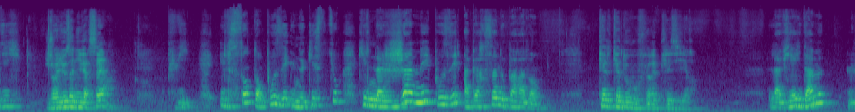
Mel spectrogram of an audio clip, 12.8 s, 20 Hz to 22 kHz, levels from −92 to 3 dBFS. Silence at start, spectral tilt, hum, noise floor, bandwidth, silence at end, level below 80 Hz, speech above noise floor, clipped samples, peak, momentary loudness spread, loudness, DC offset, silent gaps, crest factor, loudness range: 0 s; -6.5 dB/octave; none; -61 dBFS; 17 kHz; 0 s; -62 dBFS; 32 dB; under 0.1%; -10 dBFS; 18 LU; -29 LUFS; under 0.1%; none; 20 dB; 8 LU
